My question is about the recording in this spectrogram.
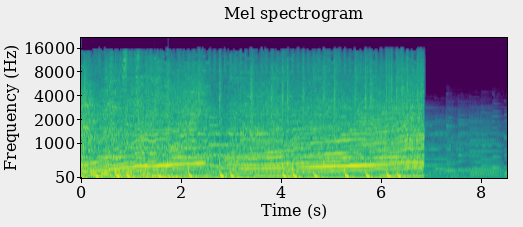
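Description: An intro sound effect of a race car engine revving, its pitch climbing in long sweeps, mixed over electronic music with a heavy beat. It cuts off suddenly near the end, leaving quieter background music.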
